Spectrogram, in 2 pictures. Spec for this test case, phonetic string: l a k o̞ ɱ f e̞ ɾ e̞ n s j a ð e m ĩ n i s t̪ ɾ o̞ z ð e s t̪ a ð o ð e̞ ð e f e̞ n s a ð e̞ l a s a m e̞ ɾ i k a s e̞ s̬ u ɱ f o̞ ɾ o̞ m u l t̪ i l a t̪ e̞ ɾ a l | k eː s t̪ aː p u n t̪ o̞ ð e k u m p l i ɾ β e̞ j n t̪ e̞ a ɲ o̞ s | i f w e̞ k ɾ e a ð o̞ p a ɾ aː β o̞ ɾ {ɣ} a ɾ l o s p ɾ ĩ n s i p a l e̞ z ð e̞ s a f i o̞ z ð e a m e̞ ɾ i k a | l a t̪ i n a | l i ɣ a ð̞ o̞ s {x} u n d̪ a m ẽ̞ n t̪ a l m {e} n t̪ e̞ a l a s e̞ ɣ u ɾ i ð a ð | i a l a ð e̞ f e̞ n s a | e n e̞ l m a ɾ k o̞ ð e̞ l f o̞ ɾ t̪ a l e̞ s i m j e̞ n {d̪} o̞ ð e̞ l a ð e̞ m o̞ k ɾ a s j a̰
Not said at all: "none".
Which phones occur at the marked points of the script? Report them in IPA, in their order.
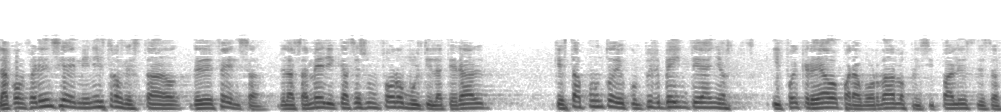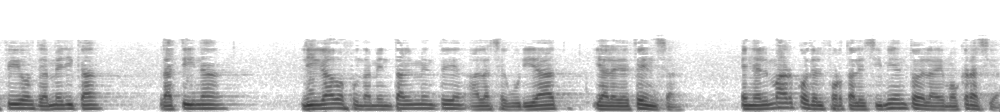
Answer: ð, f, ẽ, t̪

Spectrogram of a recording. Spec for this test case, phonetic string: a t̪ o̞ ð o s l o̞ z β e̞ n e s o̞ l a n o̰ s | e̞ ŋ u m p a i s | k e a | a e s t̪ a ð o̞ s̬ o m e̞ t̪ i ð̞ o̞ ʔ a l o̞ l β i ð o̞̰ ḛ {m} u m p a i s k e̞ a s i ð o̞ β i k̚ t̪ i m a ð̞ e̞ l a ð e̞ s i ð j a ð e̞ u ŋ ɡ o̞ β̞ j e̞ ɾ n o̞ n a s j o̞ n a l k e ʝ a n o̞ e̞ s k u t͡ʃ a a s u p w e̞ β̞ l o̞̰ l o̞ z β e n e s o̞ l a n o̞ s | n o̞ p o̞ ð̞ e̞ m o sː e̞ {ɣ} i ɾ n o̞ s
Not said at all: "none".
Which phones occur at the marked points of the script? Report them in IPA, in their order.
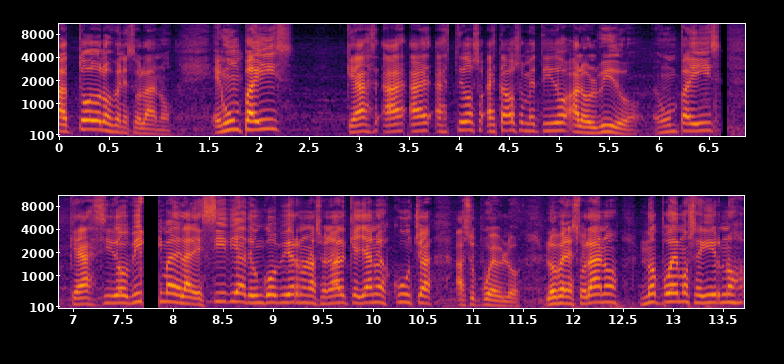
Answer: ŋ, ɣ

